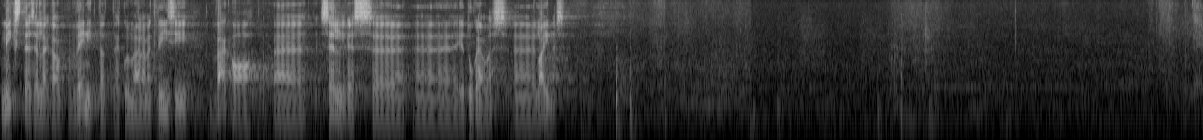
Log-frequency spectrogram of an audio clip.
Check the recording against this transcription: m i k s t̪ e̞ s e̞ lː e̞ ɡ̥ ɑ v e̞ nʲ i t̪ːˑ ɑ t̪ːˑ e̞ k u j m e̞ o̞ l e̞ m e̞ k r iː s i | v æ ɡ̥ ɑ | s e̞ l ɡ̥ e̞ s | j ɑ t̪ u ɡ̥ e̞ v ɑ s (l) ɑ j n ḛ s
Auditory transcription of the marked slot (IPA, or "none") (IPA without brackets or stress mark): l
